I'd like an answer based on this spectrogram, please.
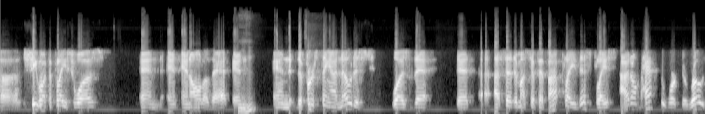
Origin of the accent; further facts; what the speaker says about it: Florida, United States; Well, I would have to say that yes, I am on the road, but I'm back in my home state of Florida.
